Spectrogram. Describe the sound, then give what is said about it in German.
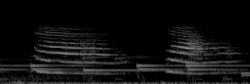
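Two drawn-out cat meows in quick succession, fairly loud, each rising then falling in pitch, with no other sounds around them. “Wow ein Vogel mit gebrochenem Flügel, der nur noch miauen kann.”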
